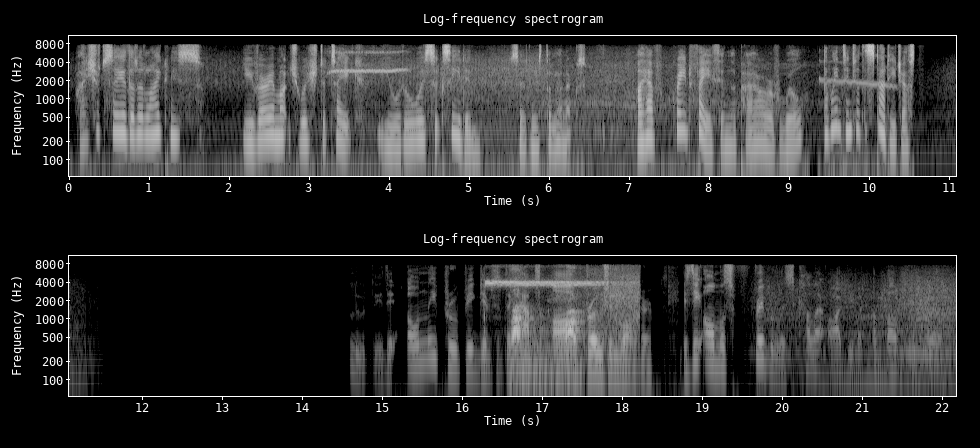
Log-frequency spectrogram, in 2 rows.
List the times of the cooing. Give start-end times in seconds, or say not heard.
not heard.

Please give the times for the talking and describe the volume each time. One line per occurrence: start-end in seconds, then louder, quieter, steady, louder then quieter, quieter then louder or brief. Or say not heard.
0.1-10.6 steady
14.6-22.1 louder then quieter.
